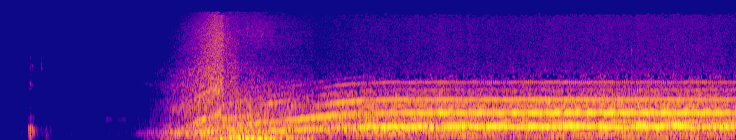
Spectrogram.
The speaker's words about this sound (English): Soviet-era air raid sirens once again echoing through the streets of Kyiv today, warning people to take shelter immediately. The wailing sirens have become a constant background noise across cities in Ukraine.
